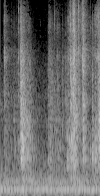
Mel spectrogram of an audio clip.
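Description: Graham crackers set down in a thin disposable aluminium foil pan: a few light taps and crinkles of the foil, one about half a second in and a small cluster near the end.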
